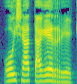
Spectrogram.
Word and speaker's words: Oillataguerre: Y para hablar de esto y de muchas más actividades del Club Larrazábal, está en línea Patricia, que siempre me equivoco el apellido, pero es Oya Taguerre. Creo que lo dije bien esta vez.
